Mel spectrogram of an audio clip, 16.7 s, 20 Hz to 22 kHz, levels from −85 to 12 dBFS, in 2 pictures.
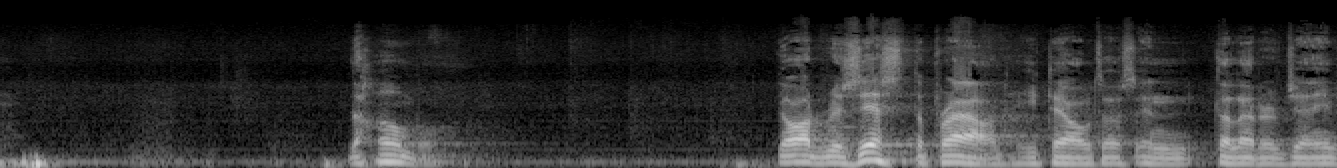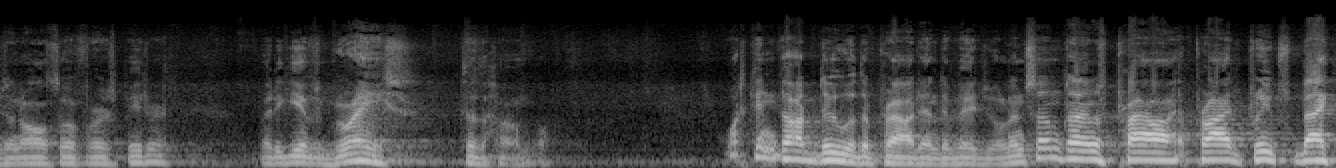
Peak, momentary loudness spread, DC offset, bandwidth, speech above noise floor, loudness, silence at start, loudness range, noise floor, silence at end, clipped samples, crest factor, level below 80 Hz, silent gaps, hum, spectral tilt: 0 dBFS; 14 LU; under 0.1%; 14.5 kHz; 33 dB; -17 LUFS; 0 s; 12 LU; -49 dBFS; 0 s; under 0.1%; 18 dB; -40 dBFS; none; none; -6 dB/octave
